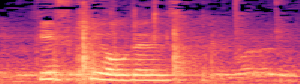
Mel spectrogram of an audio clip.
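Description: Keys jingle on a hook.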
